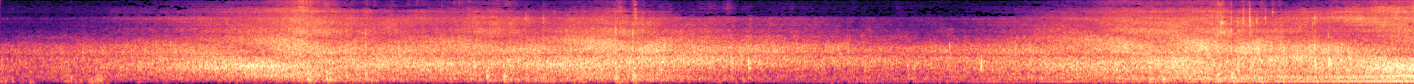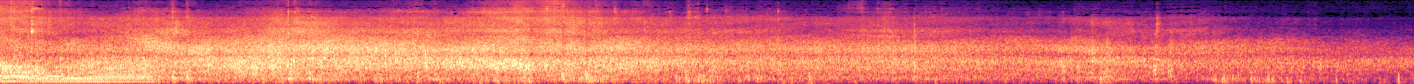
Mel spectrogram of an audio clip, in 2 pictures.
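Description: Street traffic: cars passing one after another, their tyre and engine noise swelling and fading. The loudest is a pickup truck driving close by about halfway through, its engine hum building and then dying away.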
